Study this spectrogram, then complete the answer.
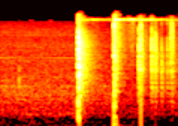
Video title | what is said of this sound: JP Morgan reacts to CRASH JP MORGAN campaign | you hear that ring it has a ring to it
